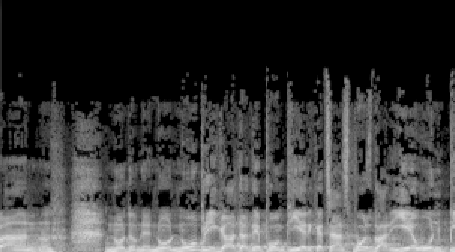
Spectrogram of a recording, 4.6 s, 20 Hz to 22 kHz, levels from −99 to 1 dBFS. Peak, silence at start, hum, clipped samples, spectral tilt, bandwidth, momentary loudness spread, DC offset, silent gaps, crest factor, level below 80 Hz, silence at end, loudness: -4 dBFS; 0 s; none; under 0.1%; -5 dB/octave; 16 kHz; 3 LU; under 0.1%; none; 14 dB; -52 dBFS; 0 s; -18 LUFS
